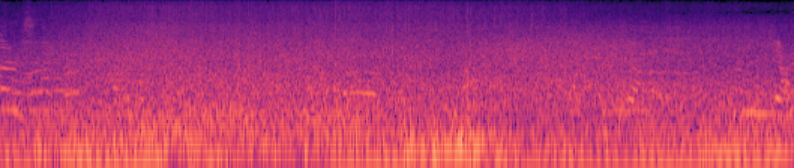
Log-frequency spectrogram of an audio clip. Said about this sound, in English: Well, Captain? I've never seen a storm die so fast.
